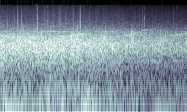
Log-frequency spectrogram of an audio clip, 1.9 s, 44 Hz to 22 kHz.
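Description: Audience applause fills a 1938 live jazz concert at Carnegie Hall: dense, steady clapping from a large crowd that holds level throughout and eases slightly at the end.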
